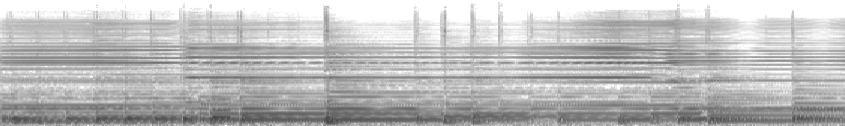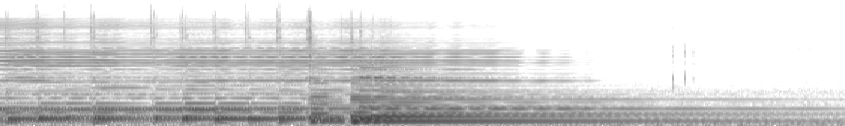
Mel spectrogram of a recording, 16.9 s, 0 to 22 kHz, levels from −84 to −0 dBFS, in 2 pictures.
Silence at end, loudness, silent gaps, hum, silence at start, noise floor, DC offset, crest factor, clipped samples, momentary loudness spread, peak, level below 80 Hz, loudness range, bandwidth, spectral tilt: 0 s; -31 LUFS; none; none; 0 s; -52 dBFS; under 0.1%; 16 dB; under 0.1%; 16 LU; -16 dBFS; -58 dBFS; 8 LU; 19 kHz; -4.5 dB/octave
